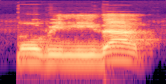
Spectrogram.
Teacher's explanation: Entonces la fuerza de voz está aquí en dat. Y como la fuerza de voz está aquí en la última sílaba, entonces aquí estamos ante una aguda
